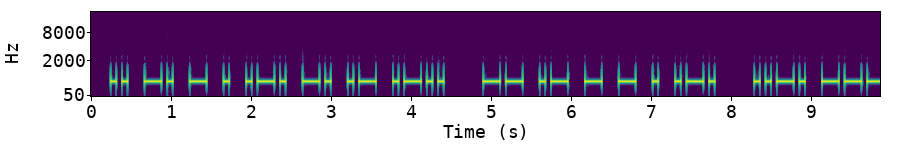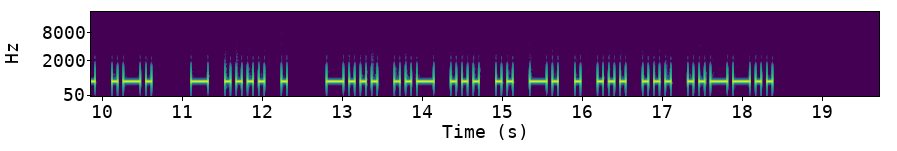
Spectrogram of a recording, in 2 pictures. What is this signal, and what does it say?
Morse code, heard as a keyed tone, about 17 wpm, 700 Hz. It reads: INTERNAL MATTER FOR THE BUSINESS?
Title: Sentences from Top 1400 Words 17wpm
